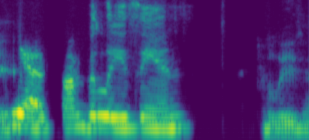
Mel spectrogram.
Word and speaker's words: Belizean: Yes, I'm Belizean.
